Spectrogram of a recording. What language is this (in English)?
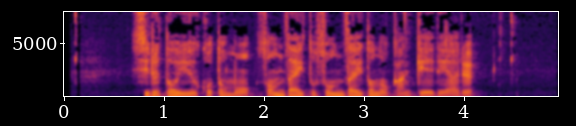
Japanese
